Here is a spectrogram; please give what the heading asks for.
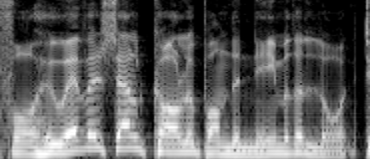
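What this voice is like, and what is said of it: Put-on British accent. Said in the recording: “maybe I should do it in a British accent”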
